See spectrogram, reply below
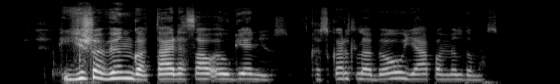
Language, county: Lithuanian, Kaunas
